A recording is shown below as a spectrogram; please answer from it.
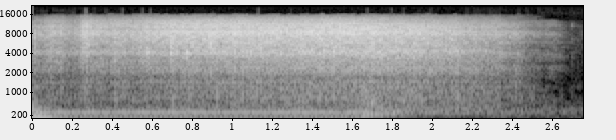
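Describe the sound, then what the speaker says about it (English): The steam wand of a Diletta Mio espresso machine purges with a loud, steady hiss and a low droning hum underneath. The hum cuts out partway through, and the hiss then tapers off quickly to quiet. "But you also want to purge your steam wand after."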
